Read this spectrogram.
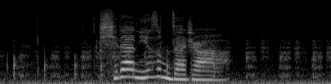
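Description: A young woman calls out in surprise, a little way off.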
